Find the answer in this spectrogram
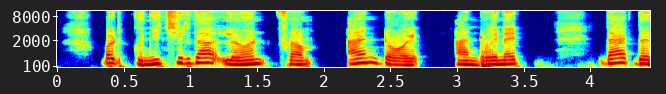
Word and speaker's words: Antoinette: Most of them pronounced it as Antoinette, but Kunichirda learned from Antoinette that the name ought to be pronounced Antoinette.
